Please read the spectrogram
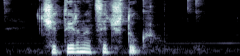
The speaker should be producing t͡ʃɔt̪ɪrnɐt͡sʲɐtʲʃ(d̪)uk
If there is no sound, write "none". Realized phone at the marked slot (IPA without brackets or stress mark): t̪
